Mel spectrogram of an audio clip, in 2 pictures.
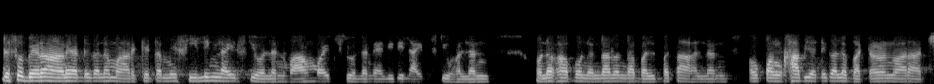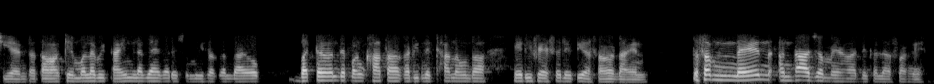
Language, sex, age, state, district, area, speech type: Sindhi, male, 18-30, Maharashtra, Thane, urban, conversation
